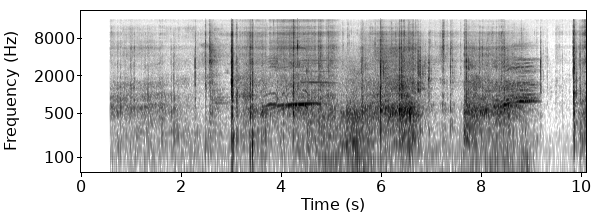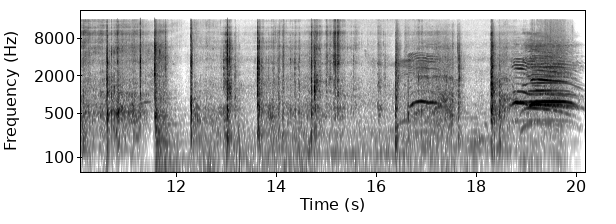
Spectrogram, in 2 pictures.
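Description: Skateboard wheels rolling on pavement, with sharp pops and clacks of tricks and board landings at irregular moments. Voices shout several times, loudest near the end.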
